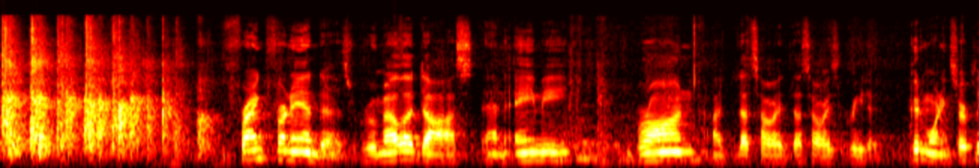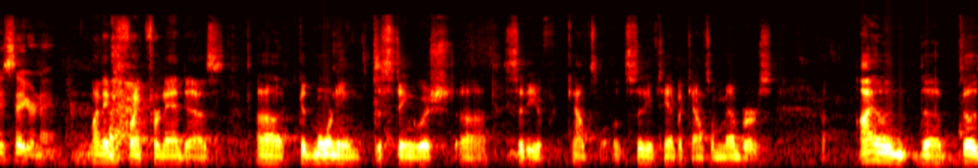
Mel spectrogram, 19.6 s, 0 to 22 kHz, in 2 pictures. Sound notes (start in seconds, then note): 3.0 applause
